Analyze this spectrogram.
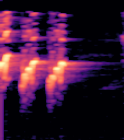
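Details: A lively, vocal golden bulbul (kutilang emas) gives a quick, bright phrase of three or four slurred, chirpy notes lasting under a second, followed by silence.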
